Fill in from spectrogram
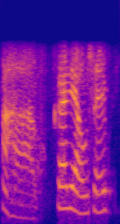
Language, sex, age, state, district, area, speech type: Gujarati, male, 60+, Gujarat, Aravalli, urban, conversation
